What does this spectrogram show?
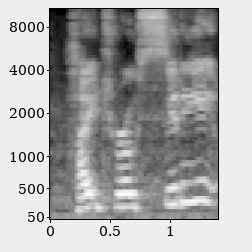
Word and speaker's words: Hydrocity: So, next time, we will continue on with Hydro City or Hydrocity, depending on how you pronounce it. I personally prefer Hydro City because Hydrocity doesn't sound like a word.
